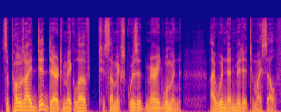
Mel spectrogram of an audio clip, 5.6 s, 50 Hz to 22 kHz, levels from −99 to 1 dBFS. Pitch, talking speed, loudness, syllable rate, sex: 95 Hz, 180 wpm, -18 LUFS, 5.6 syllables/s, male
